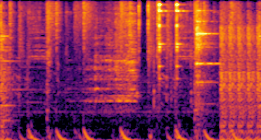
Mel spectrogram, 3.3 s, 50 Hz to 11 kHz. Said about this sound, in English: Five pipes in your toolbox. Here we go. 13 total pipes to fit this level. 5 hits of your hammer to fit a pipe.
